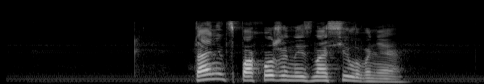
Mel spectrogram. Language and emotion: Russian, neutral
